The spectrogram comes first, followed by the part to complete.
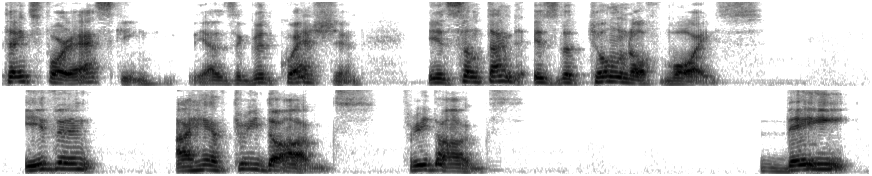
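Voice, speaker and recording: A man giving a teaching talk in a webinar through an interpreter, halting and restarting often, on a video call. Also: fairly high pitch, a little mellow. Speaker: guest speaker and missionary.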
